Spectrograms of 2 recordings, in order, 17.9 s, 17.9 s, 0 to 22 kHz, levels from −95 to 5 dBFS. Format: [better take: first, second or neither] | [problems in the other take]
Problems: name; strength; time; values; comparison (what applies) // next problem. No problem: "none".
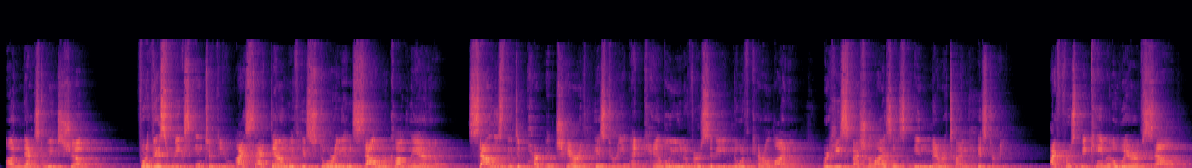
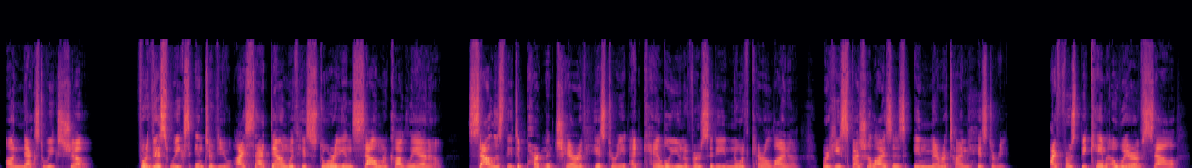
second | room echo; slight; dies away in 1 s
